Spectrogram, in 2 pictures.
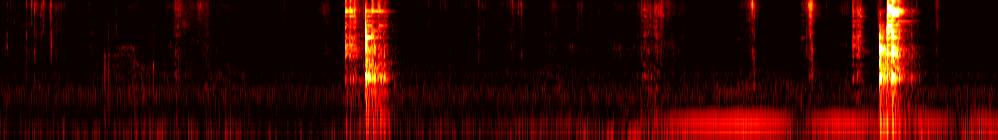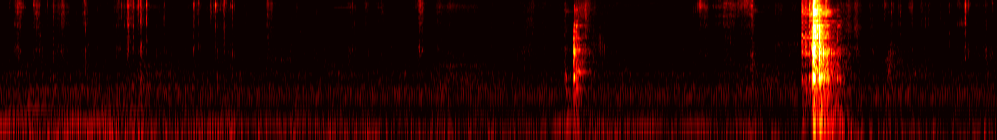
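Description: Papery onion skin crackles as it is peeled.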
